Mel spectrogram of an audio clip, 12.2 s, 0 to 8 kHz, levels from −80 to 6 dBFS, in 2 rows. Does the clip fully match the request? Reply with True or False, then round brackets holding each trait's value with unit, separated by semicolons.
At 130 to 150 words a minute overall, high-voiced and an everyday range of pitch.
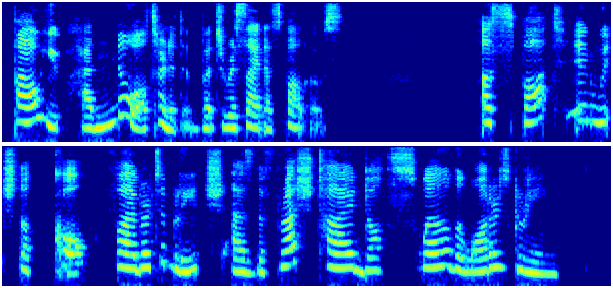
False (140 wpm; 245 Hz; 5.9 semitones)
